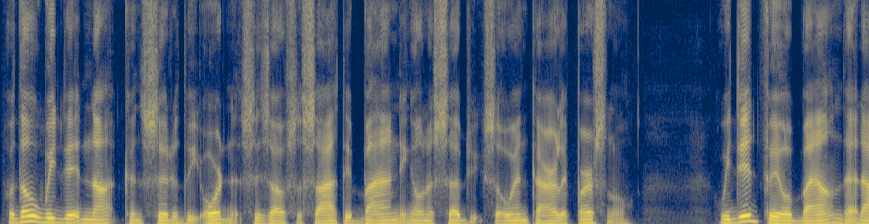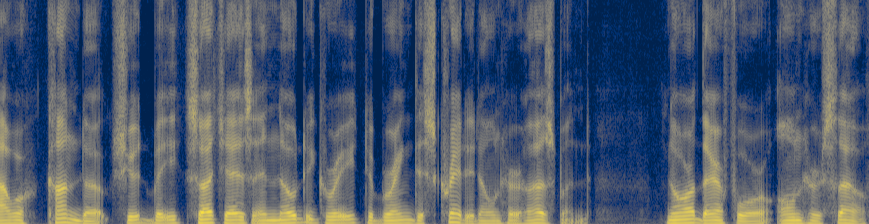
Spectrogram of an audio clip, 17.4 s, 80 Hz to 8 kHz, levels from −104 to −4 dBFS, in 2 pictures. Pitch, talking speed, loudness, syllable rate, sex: 115 Hz, 140 wpm, -19 LUFS, 4.1 syllables/s, male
